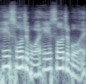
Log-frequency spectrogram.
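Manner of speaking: put-on Vietnamese accent. Talking about Full Metal Jacket, mocking an old stereotype: put-on Vietnamese accent. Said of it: "do that voice more".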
